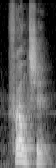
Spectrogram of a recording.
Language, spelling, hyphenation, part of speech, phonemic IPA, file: Dutch, Franse, Fran‧se, adjective / noun, /ˈfrɑnsə/, Nl-Franse.ogg
- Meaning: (adjective) inflection of Frans: 1. masculine/feminine singular attributive 2. definite neuter singular attributive 3. plural attributive; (noun) Frenchwoman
